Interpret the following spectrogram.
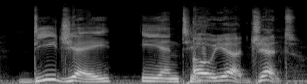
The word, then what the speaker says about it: djent: out that the genre that Meshuggah fits into is spelled DJENT. Oh yeah, Gent. Junt.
